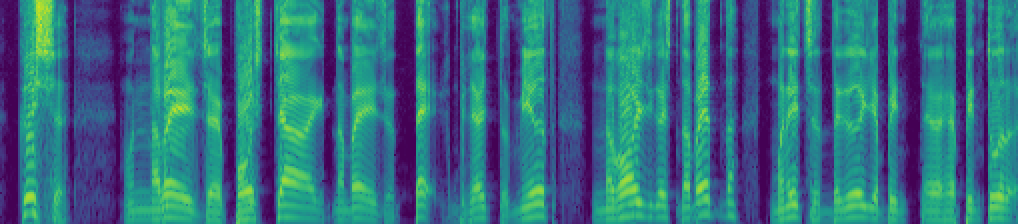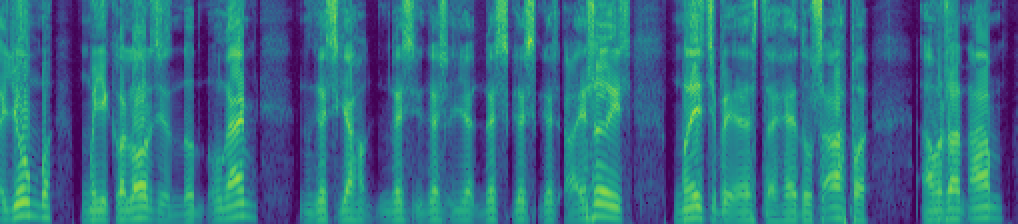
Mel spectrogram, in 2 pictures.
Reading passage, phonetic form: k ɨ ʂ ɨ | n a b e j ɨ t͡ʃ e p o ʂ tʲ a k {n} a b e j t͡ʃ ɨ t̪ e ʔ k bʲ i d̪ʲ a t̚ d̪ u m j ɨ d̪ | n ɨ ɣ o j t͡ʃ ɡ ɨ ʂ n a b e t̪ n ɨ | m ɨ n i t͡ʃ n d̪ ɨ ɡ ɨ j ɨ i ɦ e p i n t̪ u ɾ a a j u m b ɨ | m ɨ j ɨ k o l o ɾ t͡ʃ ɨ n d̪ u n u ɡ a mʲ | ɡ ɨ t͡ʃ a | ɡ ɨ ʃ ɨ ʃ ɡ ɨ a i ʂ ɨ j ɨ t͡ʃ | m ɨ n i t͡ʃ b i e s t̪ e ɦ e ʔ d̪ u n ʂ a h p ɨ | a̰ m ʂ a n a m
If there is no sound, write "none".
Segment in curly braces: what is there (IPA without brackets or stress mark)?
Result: n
